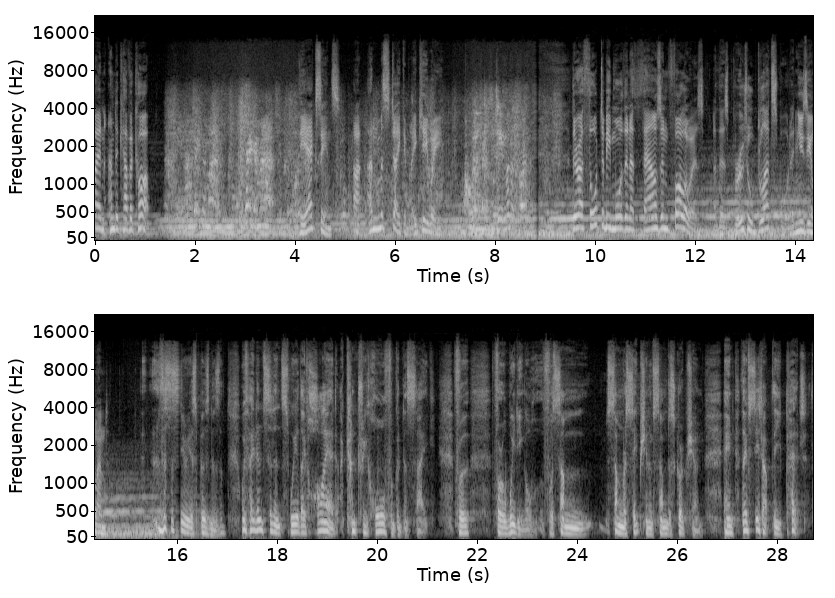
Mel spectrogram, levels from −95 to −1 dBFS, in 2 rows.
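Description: At 8.79 to 8.90 s and again at 15.99 to 16.10 s, a burst of packet loss: the receiver extends and fades the last sound for about 80 ms, then resumes with roughly 80 ms of audio missing.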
